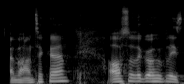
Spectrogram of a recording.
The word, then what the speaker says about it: Avantika: wrong last week I also said avant's name wrong I said avantika she played Karen and Mean Girls her name is avantica also the girl who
